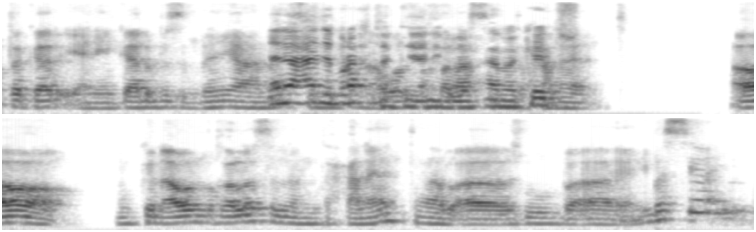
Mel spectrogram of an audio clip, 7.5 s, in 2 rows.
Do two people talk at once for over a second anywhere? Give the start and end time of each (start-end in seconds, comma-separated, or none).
1.3-2.9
